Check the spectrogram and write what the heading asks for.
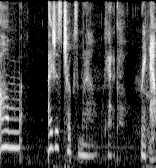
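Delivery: play-acted, utterly unruffled, very calm, soft, hushed. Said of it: "the calmest person".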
